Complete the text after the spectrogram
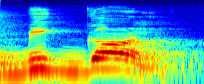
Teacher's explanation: আমাদের উচ্চারণে আমরা কি বলছি বিজ্ঞান গ উচ্চারণ নিয়ে চলে আসছি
